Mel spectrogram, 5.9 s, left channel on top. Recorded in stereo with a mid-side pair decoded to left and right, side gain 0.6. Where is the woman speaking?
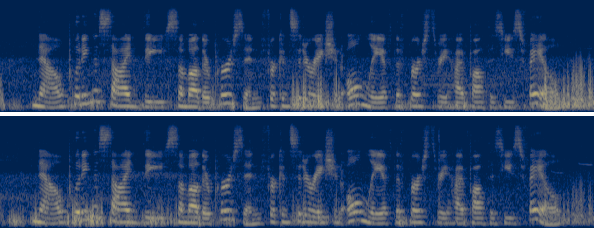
5° left, 0.6 m.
